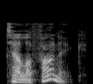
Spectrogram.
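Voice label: "telephonic", English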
